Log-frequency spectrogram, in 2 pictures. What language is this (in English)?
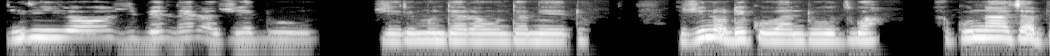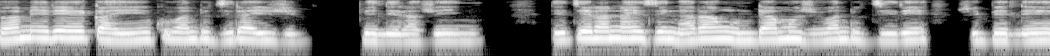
Ndau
